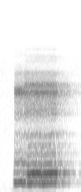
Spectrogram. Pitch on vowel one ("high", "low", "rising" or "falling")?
high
